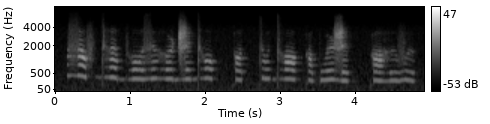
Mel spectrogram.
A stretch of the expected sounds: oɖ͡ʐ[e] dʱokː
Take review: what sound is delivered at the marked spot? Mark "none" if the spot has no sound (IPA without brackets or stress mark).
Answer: ɘ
